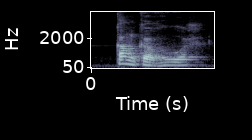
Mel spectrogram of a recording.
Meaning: fucking whore, fucking slut (insult for a woman)
- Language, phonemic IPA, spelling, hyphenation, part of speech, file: Dutch, /ˈkɑŋ.kərˌɦur/, kankerhoer, kan‧ker‧hoer, noun, Nl-kankerhoer.ogg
